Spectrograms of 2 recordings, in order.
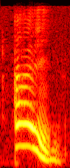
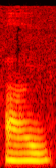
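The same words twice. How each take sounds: First: It is said with a pained, exclamatory tone. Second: It is said flatly, without feeling. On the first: The speaker calls it right. "on essaie de mettre le ton" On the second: The speaker calls it wrong. "quand on se fait mal, on ne dit pas aïe. Non"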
